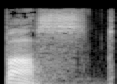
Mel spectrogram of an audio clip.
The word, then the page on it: bust: anglais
